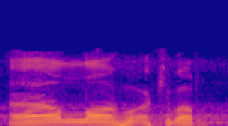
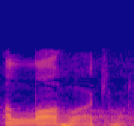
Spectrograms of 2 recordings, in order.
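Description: First: The opening vowel is lengthened into a question hamza. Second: The opening vowel is short with no question hamza. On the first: It sounds like asking whether God is greatest. The speaker calls it wrong. "أخطأت" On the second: It states that God is greatest. The speaker calls it right. "قل الله أكبر"

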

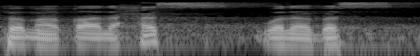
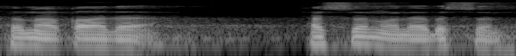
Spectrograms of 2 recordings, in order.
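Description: First: The words end without an added n sound. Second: The words end with an added n sound.

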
